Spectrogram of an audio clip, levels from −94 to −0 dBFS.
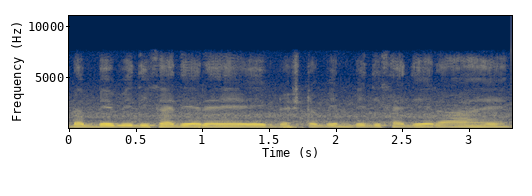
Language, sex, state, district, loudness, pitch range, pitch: Hindi, male, Gujarat, Gandhinagar, -14 LUFS, 140-145 Hz, 140 Hz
